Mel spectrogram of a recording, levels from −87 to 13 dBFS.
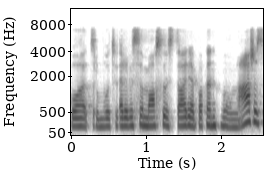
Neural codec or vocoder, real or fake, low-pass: codec, 16 kHz, 0.8 kbps, ZipCodec; fake; 7.2 kHz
